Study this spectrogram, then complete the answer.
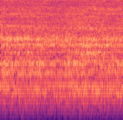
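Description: A heat gun blows hot air onto a sheet of Worbla thermoplastic, giving a steady, loud, close hiss and whoosh with no change in pitch throughout.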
